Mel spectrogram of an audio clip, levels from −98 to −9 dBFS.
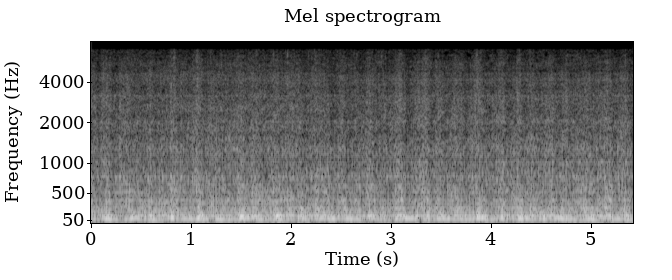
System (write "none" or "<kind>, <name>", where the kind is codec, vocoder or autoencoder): vocoder, Vocos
